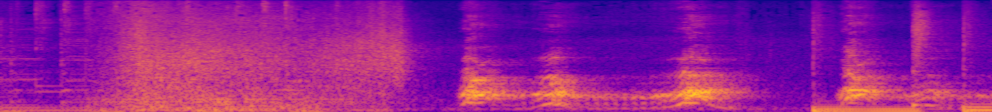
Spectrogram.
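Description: A Shih Tzu barking in a home in Bulacan: a burst of rapid, sharp barks, then a pause and several separate yapping barks, close and fairly loud, with no talk over them.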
